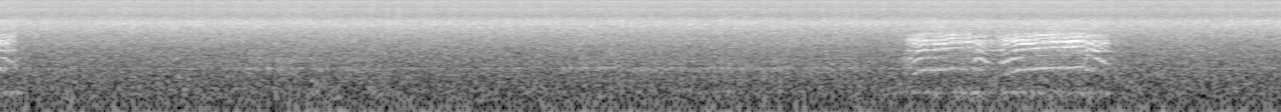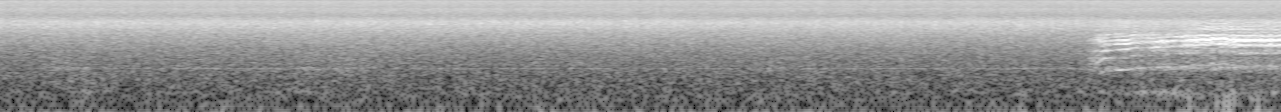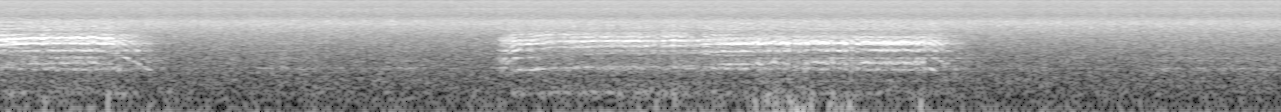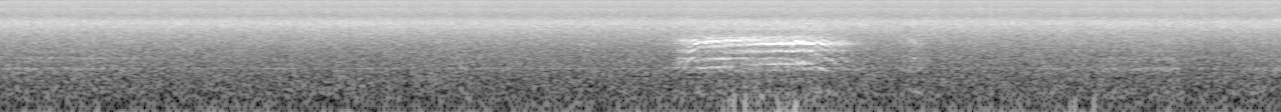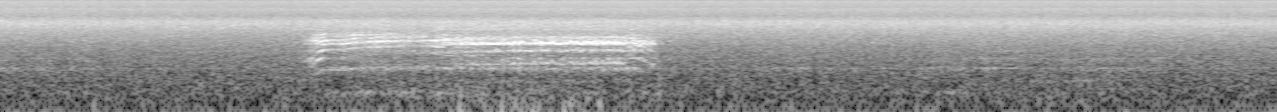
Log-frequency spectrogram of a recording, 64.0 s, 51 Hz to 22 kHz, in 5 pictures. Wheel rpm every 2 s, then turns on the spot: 10, 10, 10, 20, 60, 40, 10, 0, 0, 0, 0, 30, 150, 60, 10, 110, 160, 60, 10, 20, 0, 0, 60, 40, 10, 10, 10, 130, 110, 10, 10, 10.
0-4 6-8 10-14 36-40 48-52 58-64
